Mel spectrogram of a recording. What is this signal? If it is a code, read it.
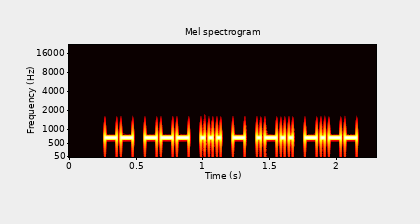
Morse code, heard as a keyed tone, about 40 wpm, 700 Hz. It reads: MOSTLY
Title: LY Suffix - Top 100 Words with Base Words 40wpm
